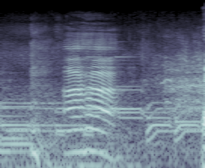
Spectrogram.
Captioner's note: audience laughs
